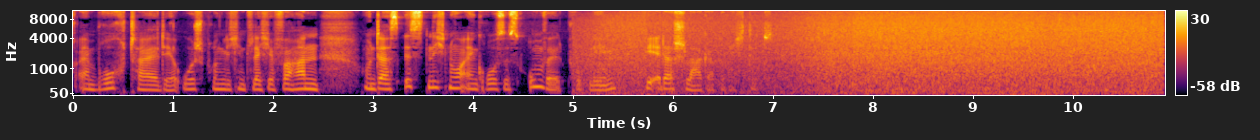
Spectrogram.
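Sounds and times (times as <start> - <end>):
speech: 0.0 - 7.1
water rushing through a dam weir: 5.0 - 10.9.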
